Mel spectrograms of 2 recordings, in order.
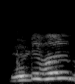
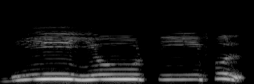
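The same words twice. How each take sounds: First: Said in the usual way. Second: ब्यूटीफुल said very slowly, each syllable pulled apart; syllable demo. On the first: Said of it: "most लगा दीजिए". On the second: Shown as a demonstration. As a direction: break ब्यूटीफुल into syllables, very slow. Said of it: "पहला pronunciation B". (ब्यूटीफुल को बहुत धीरे, एक-एक syllable अलग करके बोलना)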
